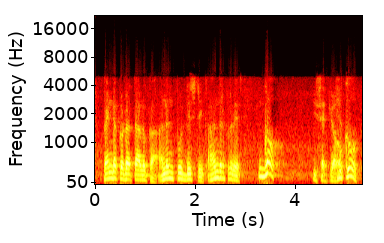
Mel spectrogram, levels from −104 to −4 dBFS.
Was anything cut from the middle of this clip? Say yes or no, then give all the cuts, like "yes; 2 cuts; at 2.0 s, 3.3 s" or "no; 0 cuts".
no; 0 cuts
